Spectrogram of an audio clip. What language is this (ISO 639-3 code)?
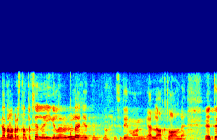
est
